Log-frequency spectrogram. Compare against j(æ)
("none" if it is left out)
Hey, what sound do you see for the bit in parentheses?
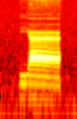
æ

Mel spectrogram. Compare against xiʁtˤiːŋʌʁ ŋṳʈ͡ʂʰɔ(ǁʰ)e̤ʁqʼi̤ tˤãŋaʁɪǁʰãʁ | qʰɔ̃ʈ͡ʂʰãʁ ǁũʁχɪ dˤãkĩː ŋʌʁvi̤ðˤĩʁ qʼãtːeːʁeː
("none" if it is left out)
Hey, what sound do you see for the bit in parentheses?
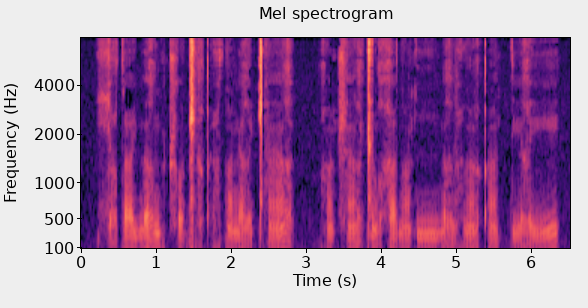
ɡ͡ǁ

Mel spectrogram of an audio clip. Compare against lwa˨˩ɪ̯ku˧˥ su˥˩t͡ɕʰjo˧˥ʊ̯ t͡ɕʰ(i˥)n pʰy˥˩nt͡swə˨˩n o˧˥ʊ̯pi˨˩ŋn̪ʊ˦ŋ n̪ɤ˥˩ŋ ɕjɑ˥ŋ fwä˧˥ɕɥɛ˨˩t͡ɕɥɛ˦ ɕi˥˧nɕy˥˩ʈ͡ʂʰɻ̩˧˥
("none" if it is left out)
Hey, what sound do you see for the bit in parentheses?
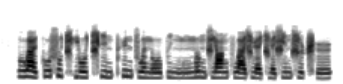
i˨˩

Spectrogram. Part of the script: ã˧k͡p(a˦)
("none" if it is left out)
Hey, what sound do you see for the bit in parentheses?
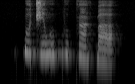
a˨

